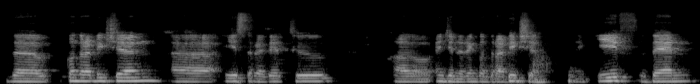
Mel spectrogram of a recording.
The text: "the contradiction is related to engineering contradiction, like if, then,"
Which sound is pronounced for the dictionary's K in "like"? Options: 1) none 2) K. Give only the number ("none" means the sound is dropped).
1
